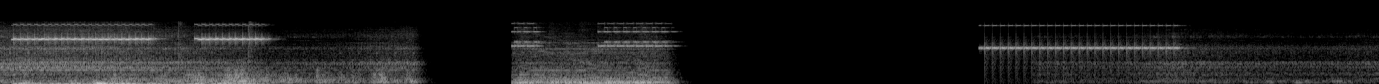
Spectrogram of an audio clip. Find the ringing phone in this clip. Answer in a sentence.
You can hear the ringing phone from 0.1 to 2.7 s, from 5.1 to 6.8 s and from 9.8 to 11.8 s.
